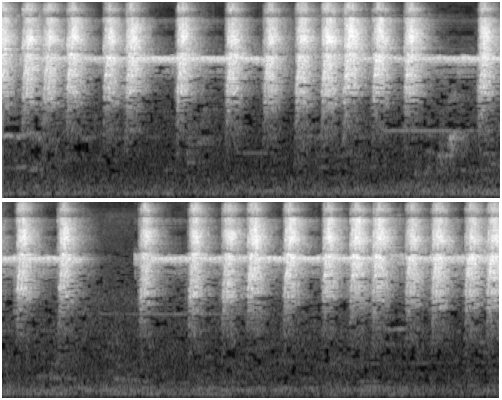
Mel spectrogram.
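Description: A grey-cheeked bulbul gives harsh, scratchy chattering bursts several times a second, high and rasping, with a brief pause midway before resuming.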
